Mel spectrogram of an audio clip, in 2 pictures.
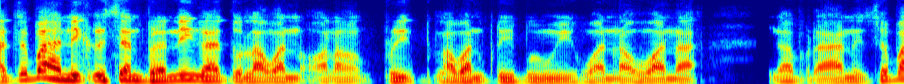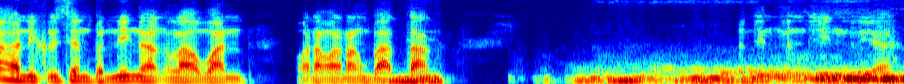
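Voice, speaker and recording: A man's voice: medium pitch, no room sound. Blunt middle-aged male pastor, dry sound. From Indonesia. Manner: blunt, emphatic, laughing often. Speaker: pastor and host. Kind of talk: outspoken opinion talk.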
